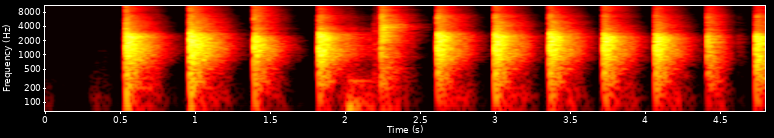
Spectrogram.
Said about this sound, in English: That clap was loud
